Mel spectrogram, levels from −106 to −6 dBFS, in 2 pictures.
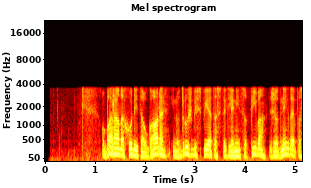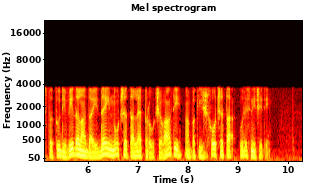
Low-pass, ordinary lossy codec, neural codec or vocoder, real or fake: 3.6 kHz; AAC, 32 kbps; none; real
